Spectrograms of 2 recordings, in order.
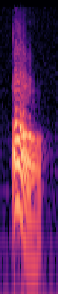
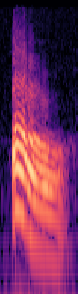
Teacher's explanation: The long O is O. It's just held longer. Same sound. · Shown in: second take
